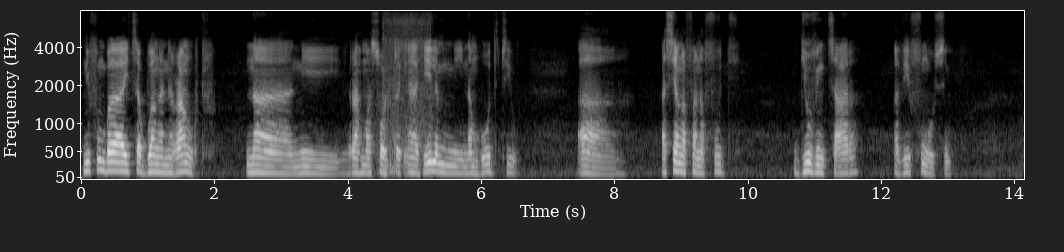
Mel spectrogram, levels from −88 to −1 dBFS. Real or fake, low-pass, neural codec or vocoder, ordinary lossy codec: real; none; none; none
